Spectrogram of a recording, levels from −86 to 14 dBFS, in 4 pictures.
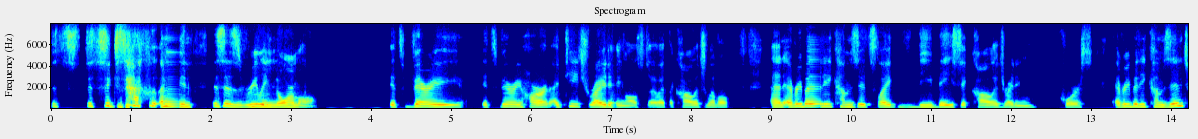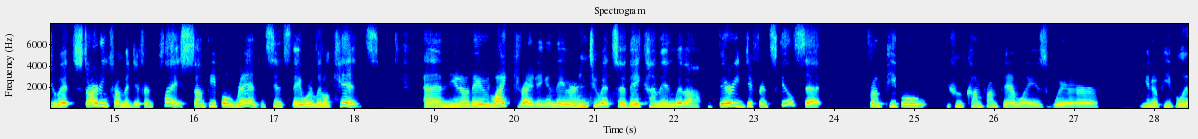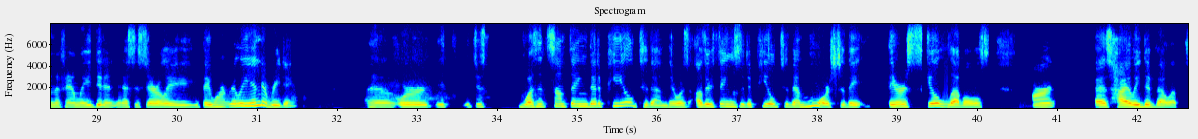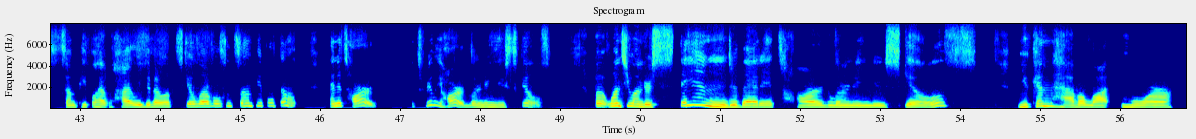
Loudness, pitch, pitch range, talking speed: -23 LUFS, 200 Hz, 175-230 Hz, 165 wpm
